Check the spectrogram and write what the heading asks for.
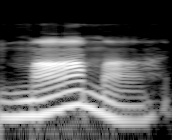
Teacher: you would say mama it's like a rounded a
